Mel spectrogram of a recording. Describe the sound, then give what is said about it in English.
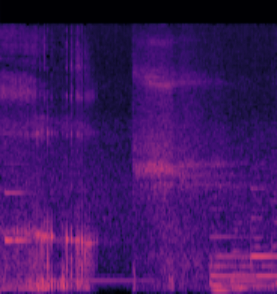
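Loud, rumbling snores of a wolf sleeping under a tree, a few rough drawn-out breaths in a row with a raspy, growly tone, with no talking. “After a while, they saw the wolf sleeping under a tree. He snored so bad that the branches of the tree were shaking.”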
